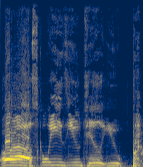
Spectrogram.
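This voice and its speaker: A man does a put-on character voice at a high pitch. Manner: threatening.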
